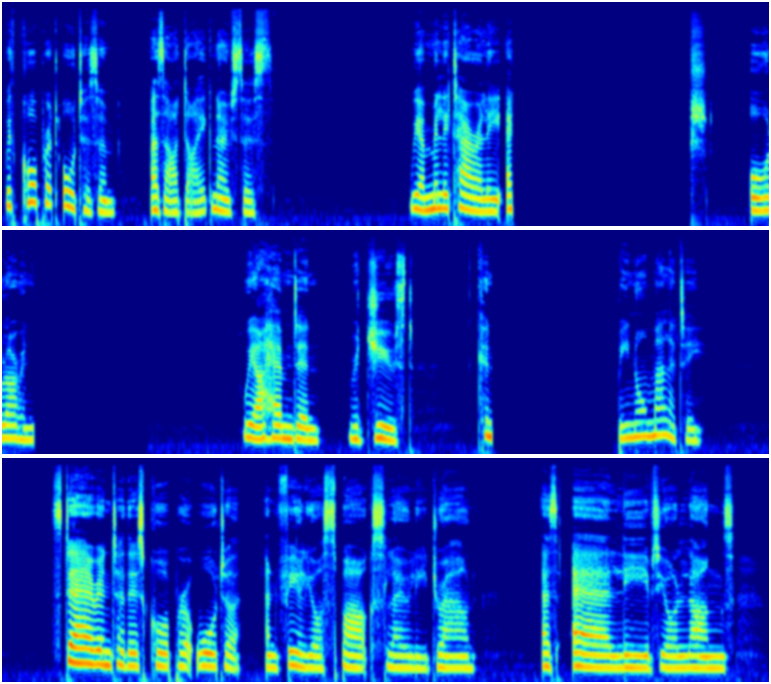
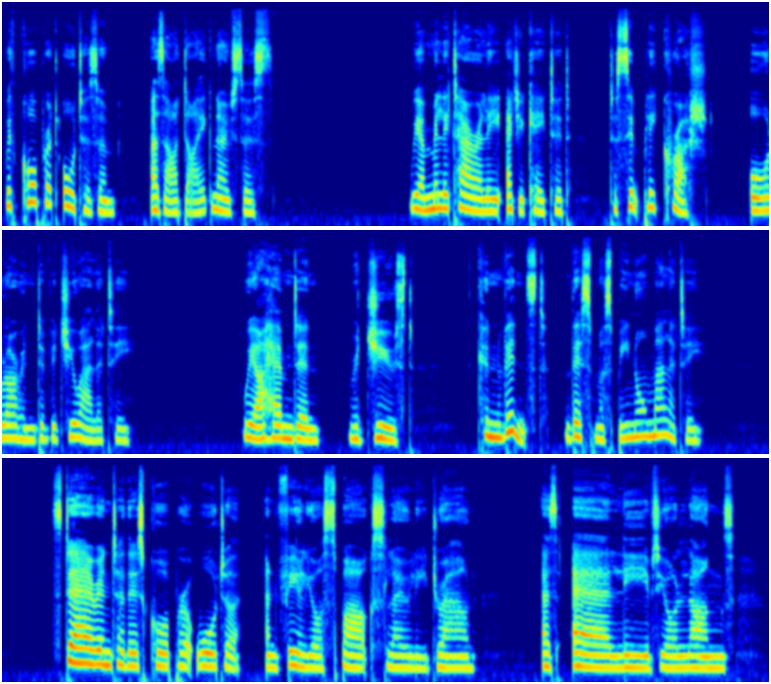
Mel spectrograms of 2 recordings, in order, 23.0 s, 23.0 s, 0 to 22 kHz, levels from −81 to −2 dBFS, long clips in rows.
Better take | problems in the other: second | audio cutting out; at 5 s for 2 s, at 8 s for 1 s and at 13 s for 1 s

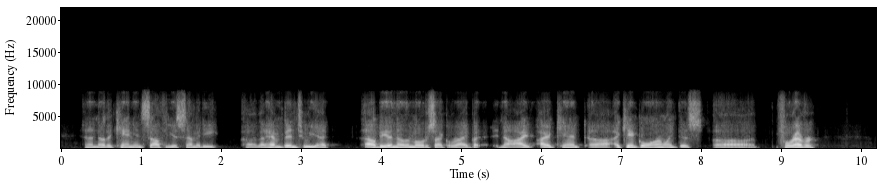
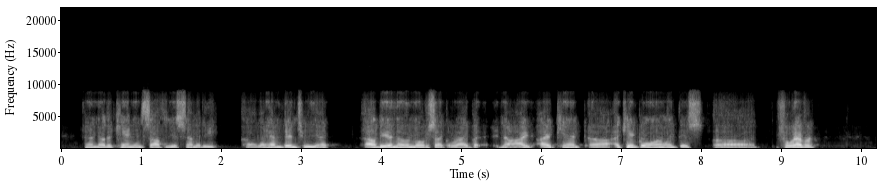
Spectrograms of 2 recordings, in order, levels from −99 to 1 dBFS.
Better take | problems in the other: first | garbled, watery; badly; nothing above 7.5 kHz; slightly in the first

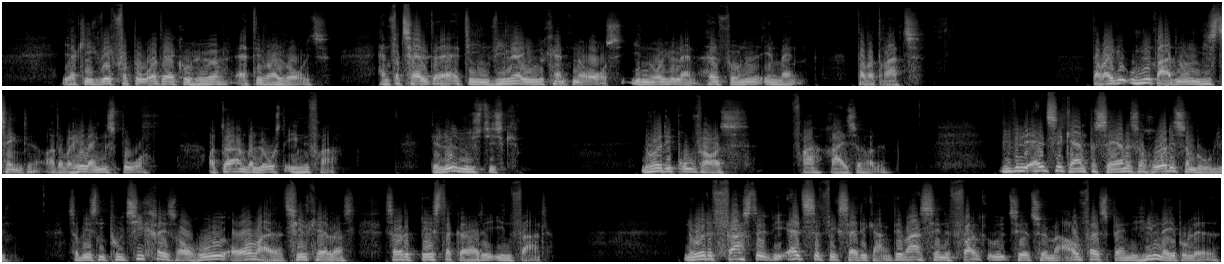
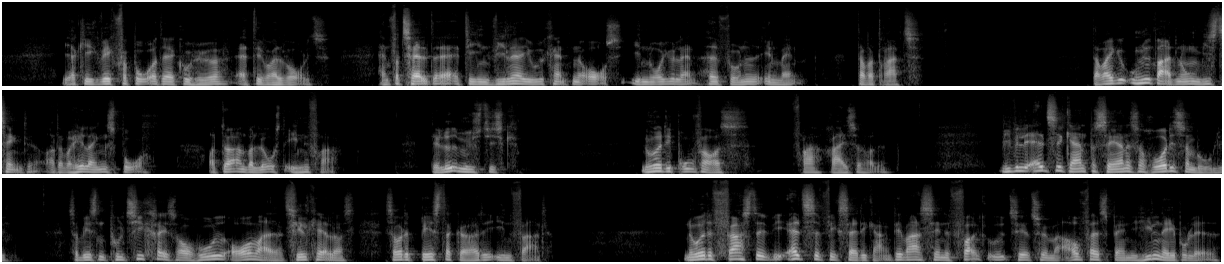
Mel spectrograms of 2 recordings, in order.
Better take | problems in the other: second | distortion; heavy; 7 dB below the speech

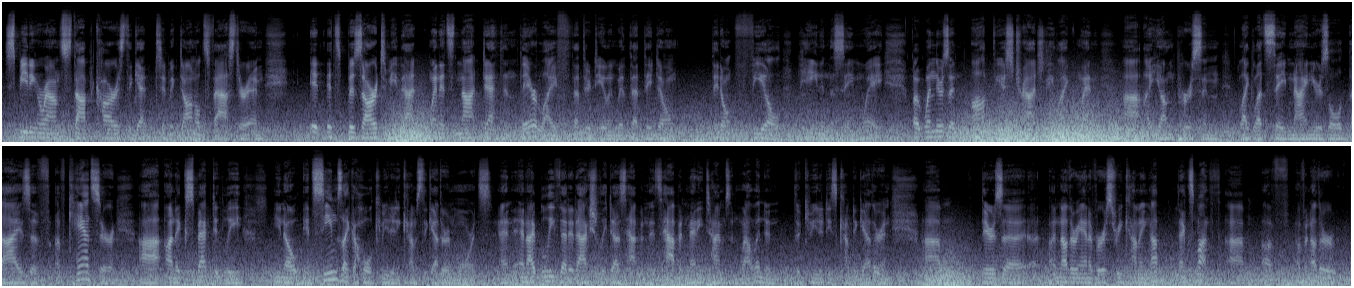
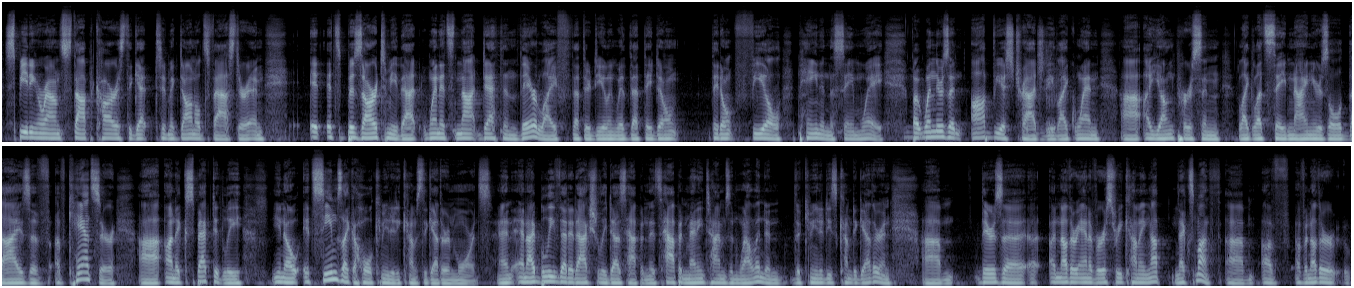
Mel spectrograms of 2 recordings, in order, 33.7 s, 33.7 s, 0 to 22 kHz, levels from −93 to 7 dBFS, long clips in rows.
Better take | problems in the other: second | wind noise on the microphone; heavy; 3 dB below the speech

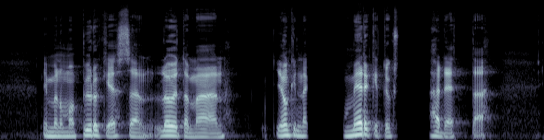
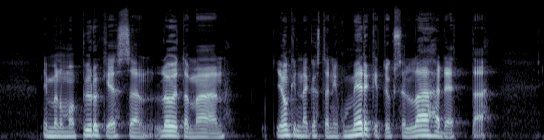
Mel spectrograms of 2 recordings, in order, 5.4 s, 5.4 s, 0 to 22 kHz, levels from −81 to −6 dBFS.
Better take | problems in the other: second | audio cutting out; at 3 s and at 4 s

